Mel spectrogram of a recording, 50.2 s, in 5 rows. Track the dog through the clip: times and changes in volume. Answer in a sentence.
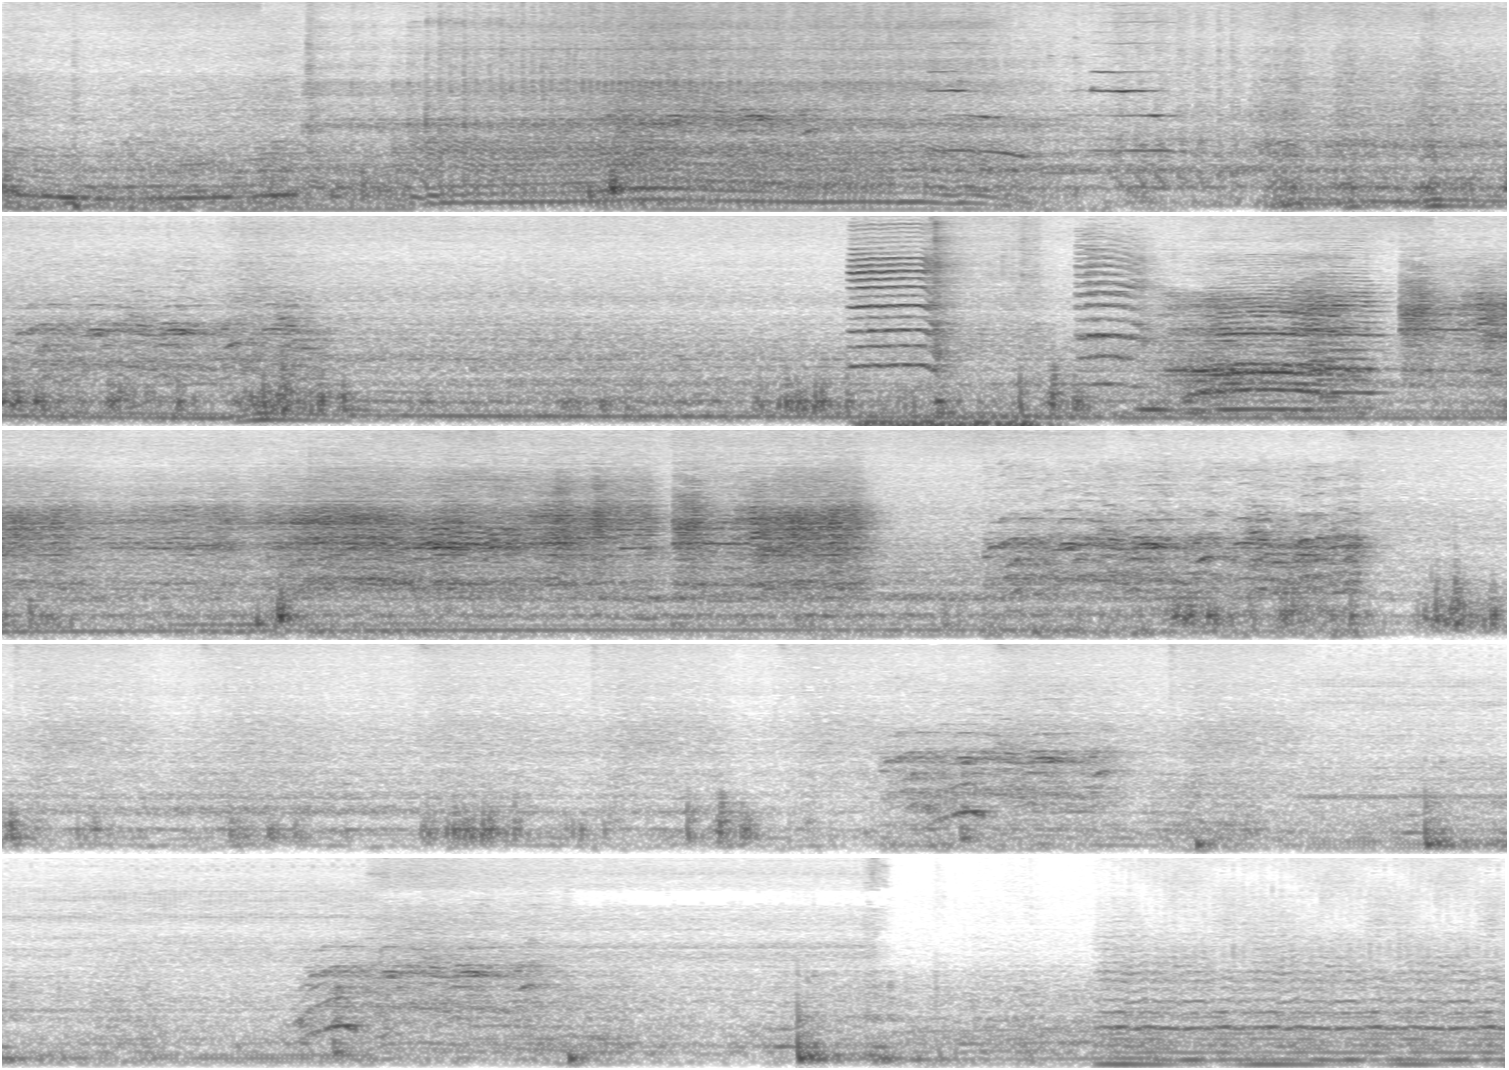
The dog can't be heard in this clip.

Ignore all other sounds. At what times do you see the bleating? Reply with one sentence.
You can hear the bleating from 15.7 to 25.9 s.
